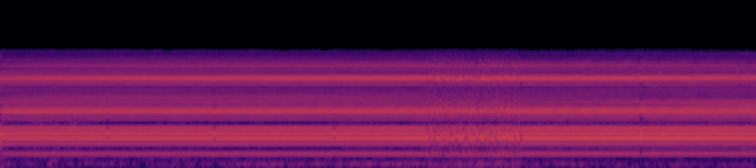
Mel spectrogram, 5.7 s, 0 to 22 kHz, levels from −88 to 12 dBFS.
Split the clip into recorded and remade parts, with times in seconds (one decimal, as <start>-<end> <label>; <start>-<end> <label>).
0.0-3.2 recorded; 3.2-3.9 remade; 3.9-5.7 recorded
